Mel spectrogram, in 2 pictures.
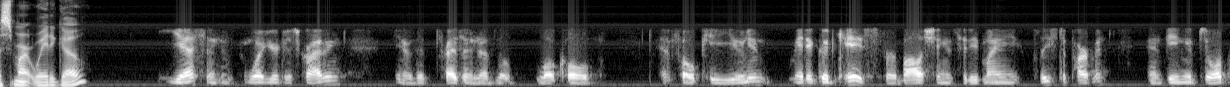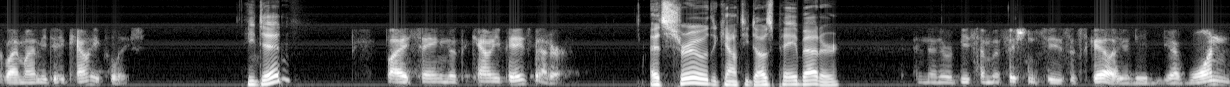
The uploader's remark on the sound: We then talk live on the phone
